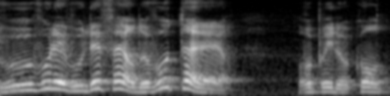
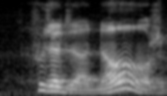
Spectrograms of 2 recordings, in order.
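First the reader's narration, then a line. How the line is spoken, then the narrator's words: Murmured. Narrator (French): murmura-t-il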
